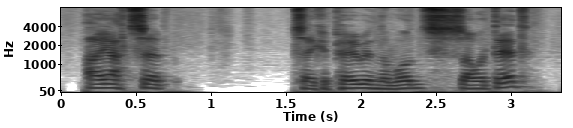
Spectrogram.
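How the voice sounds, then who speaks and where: A man's voice with audible room echo. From England, Liverpool. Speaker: gaming streamer. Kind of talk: casual chat. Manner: fast; animated.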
